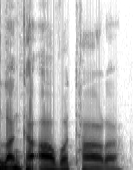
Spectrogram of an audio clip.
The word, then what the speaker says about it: Lankavatara: No, actually, I have to pronounce it Lankavatara.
